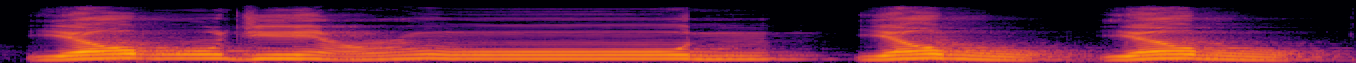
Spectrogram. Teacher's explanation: bibir bawah ketika baca huruf-huruf yang Sukun dan dia dibaca tebal bibir bawah agak naik ke atas yang yang itu menandakan pangkal lidah sudah naik ke atas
